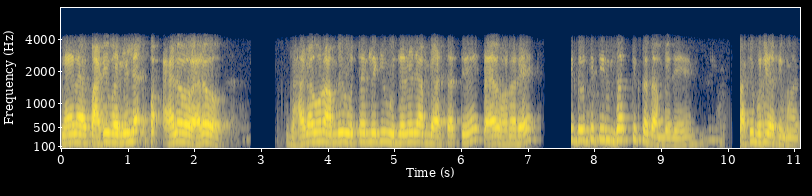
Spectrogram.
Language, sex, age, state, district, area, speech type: Marathi, male, 45-60, Maharashtra, Raigad, rural, conversation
